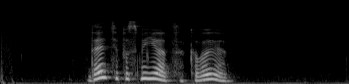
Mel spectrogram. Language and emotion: Russian, positive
